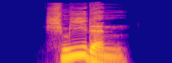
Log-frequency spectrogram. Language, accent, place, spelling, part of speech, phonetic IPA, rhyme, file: German, Germany, Berlin, Schmieden, noun, [ˈʃmiːdn̩], -iːdn̩, De-Schmieden.ogg
- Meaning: 1. plural of Schmiede 2. dative plural of Schmied 3. gerund of schmieden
